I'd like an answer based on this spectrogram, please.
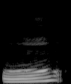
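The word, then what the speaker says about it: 五: a wrong number but in chinese five is pronounced ooh and when i was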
